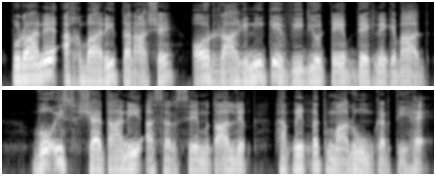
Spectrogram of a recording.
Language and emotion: Urdu, neutral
